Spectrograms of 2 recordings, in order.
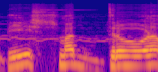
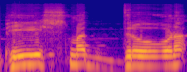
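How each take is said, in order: No difference in how they are said.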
